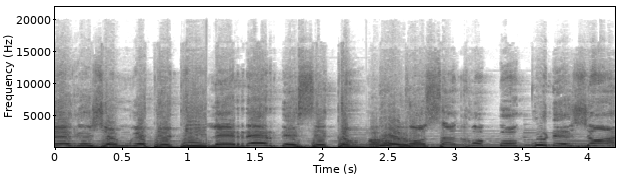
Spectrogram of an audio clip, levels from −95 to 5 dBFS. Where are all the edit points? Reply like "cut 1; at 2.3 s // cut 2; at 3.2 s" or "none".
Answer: cut 1; at 1.1 s // cut 2; at 2.4 s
